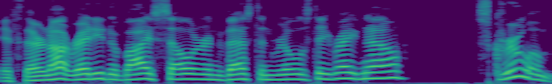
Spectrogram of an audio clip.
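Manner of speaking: high, mock-breezy, dismissive sarcastic brush-off.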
